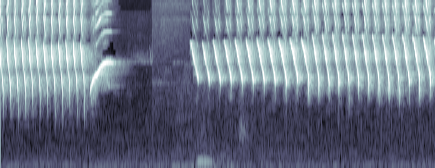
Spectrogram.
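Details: Long-singing canary with a special song variation, played to coax stalled canaries into singing again; a rapid high trill stops with a rising slur, falls silent for about a second, then a quick rattling trill resumes.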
